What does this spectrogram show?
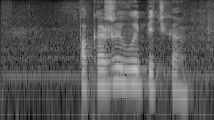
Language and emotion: Russian, neutral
